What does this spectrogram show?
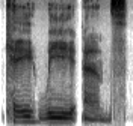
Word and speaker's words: Kalians: In character, the Kalians. That's how you pronounce it. Kalians. Kalians.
